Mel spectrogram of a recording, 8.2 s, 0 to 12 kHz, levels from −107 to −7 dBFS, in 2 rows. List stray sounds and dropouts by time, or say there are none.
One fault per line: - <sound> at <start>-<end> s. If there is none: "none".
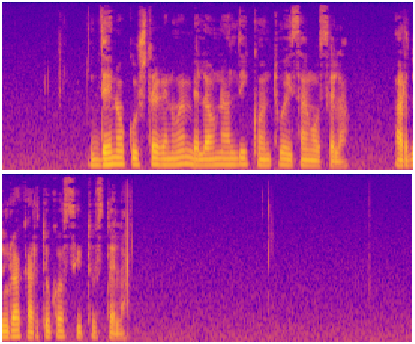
none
